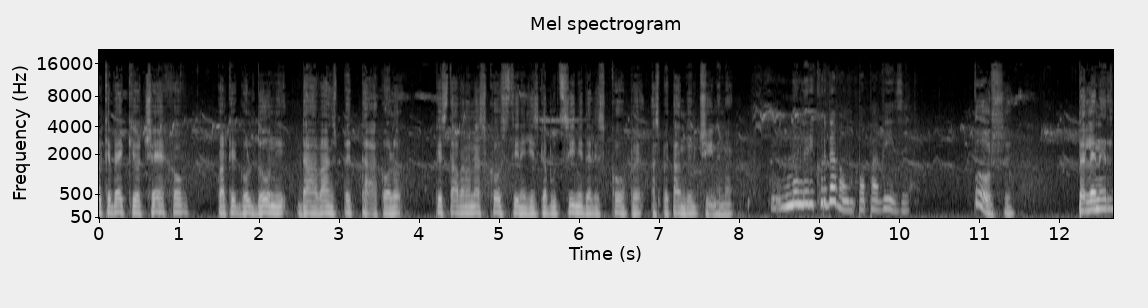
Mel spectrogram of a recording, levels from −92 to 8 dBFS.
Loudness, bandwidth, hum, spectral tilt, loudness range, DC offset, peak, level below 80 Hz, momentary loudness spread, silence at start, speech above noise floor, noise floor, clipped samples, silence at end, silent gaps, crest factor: -30 LUFS; 16.5 kHz; none; -6.5 dB/octave; 2 LU; under 0.1%; -10 dBFS; -56 dBFS; 14 LU; 0 s; 27 dB; -56 dBFS; under 0.1%; 0 s; none; 18 dB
